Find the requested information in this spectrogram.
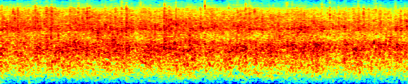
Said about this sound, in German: Sieht man am Applaus, sieht man an den Herzchen und den Applaus auch im Venueless.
